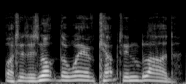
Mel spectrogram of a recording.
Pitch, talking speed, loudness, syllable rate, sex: 170 Hz, 290 wpm, -18 LUFS, 5.8 syllables/s, male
